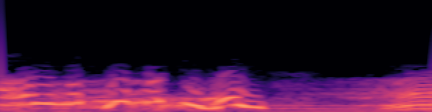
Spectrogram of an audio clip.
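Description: A man's voice orating emphatically, syllables drawn out with swooping rising and falling pitch, on a muffled old tape recording with no treble. About a second and a half in, the voice pauses and a low steady hum is left.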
